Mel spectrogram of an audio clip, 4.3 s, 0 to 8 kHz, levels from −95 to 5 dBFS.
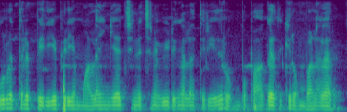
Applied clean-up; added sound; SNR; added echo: none; none; none; none.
